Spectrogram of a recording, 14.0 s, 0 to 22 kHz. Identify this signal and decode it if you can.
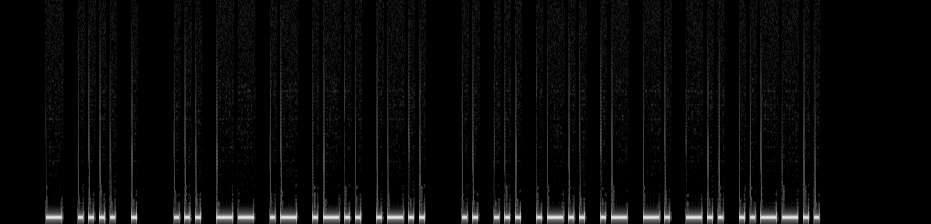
Morse code, heard as a keyed tone, about 15 wpm, 700 Hz. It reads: THE SMALL ISLAND?
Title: Sentences from Top 1000 Words - Review Part 3 - 15wpm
